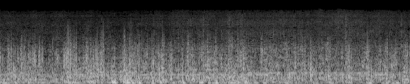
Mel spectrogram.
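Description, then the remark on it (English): A small fiberglass outboard motorboat bounces across ocean waves toward the village of Novotua in Fiji's Yasawa Islands, its engine droning steadily beneath loud rushing wind and splashing water, constant throughout with no voices. “We're sitting in a fiberglass outboard boat, skipping across the top of the ocean and heading toward the village of Novotua in Fiji's Yasawa Islands.”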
